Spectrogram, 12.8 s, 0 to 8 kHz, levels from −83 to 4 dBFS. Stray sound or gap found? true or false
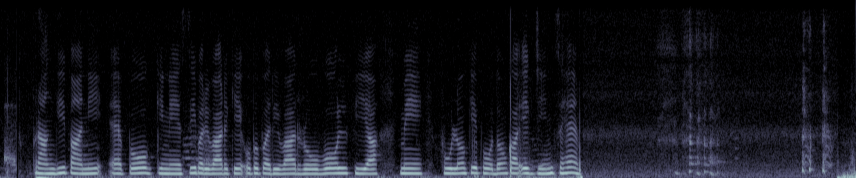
true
